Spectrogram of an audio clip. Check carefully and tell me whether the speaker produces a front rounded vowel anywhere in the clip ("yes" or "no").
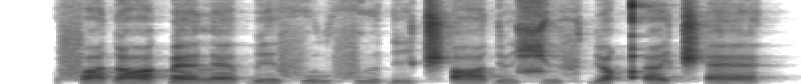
yes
